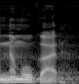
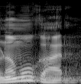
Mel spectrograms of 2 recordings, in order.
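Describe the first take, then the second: First: नमोकार with a plain dental n. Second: नमोकार with a retroflex ṇ at the start. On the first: Teacher contrasting the wrong Hindi reading, dental na. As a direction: begin नमोकार on a dental na, tongue on the teeth. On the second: Teacher contrasting correct Prakrit reading, retroflex ṇa. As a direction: begin नमोकार on ṇa, tongue curled back. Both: Shown as a demonstration. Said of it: "ना कि नमोकार".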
